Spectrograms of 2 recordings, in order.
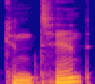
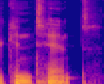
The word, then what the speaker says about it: content: So here, Alexia, we have content as an adjective, which means happy, satisfied, you're content. Content. Yeah. We also have content. We spell this the exact same way, but it's pronounced differently.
